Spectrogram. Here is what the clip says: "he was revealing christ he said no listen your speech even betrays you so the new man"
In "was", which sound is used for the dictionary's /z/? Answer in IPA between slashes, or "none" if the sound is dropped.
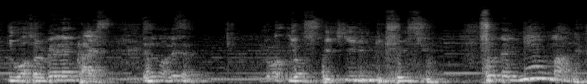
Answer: /s/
